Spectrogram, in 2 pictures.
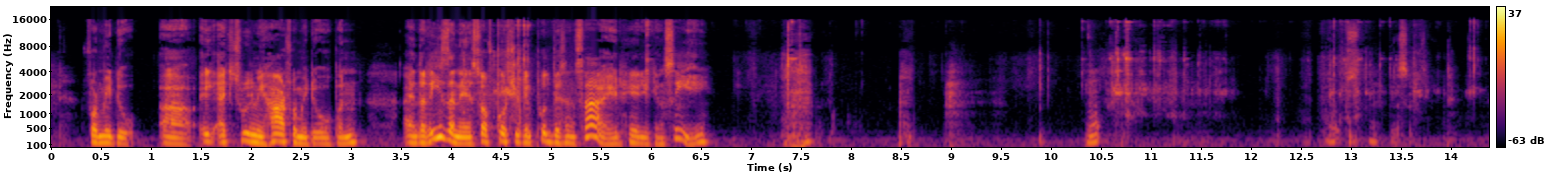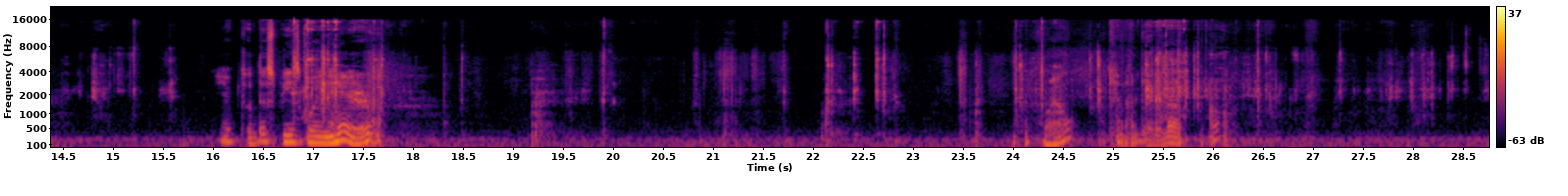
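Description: Small metal parts click and scrape as they are handled.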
